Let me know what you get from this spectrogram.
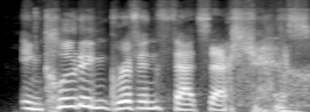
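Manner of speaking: words broken up by laughing throughout. Naming a player by a funny nickname, laughing while talking. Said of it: "I can't say that without laughing".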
